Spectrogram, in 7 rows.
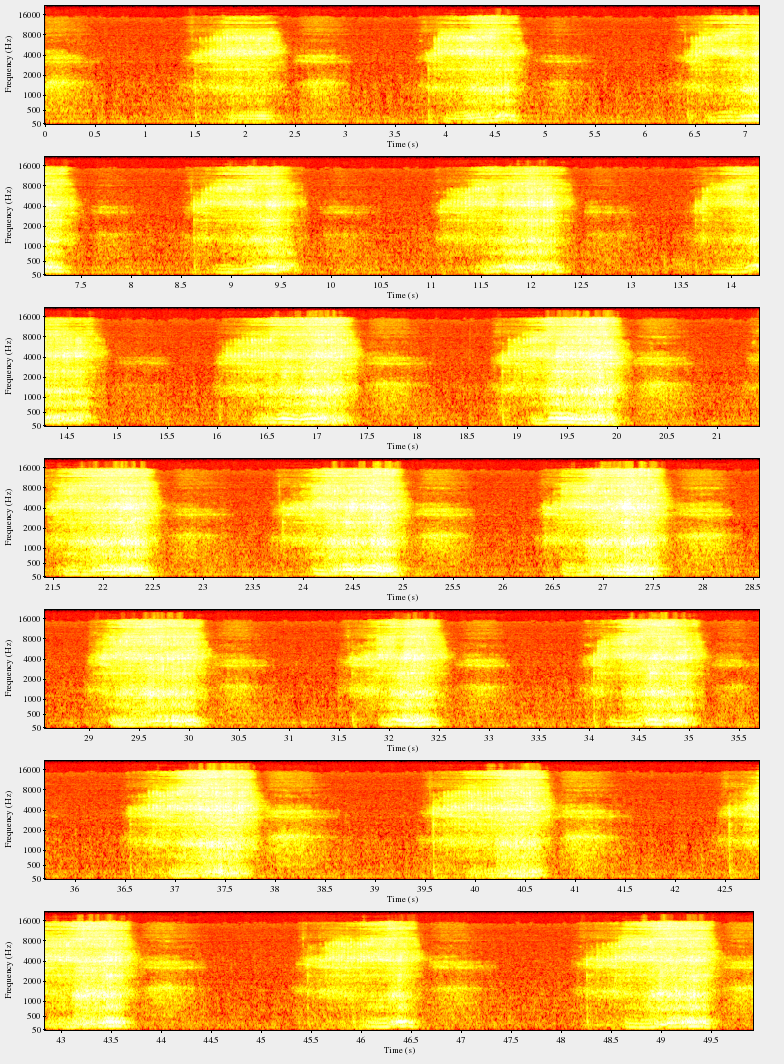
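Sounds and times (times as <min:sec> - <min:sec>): person snoring: 0:01.4 - 0:03.1, 0:03.7 - 0:05.3, 0:06.3 - 0:07.7, 0:08.6 - 0:10.3, 0:11.0 - 0:12.8, 0:13.6 - 0:15.0, 0:16.0 - 0:18.1, 0:18.8 - 0:23.0, 0:23.7 - 0:25.7, 0:26.3 - 0:28.3, 0:29.0 - 0:30.8, 0:31.5 - 0:33.2, 0:33.9 - 0:35.7, 0:36.4 - 0:38.5, 0:39.5 - 0:41.5, 0:42.4 - 0:44.4, 0:45.3 - 0:47.3, 0:48.1 - 0:49.9.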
